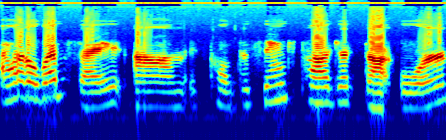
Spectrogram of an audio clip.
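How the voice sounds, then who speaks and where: With a bright, sharp tone and lively intonation, a woman speaks in an American accent, the sound dry and close with no echo. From Philadelphia, Pennsylvania. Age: 30s. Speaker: photographer. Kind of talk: radio interview. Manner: hesitant, many fillers.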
